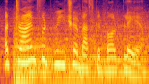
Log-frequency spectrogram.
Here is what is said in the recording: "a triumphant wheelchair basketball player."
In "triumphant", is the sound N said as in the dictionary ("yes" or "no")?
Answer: no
